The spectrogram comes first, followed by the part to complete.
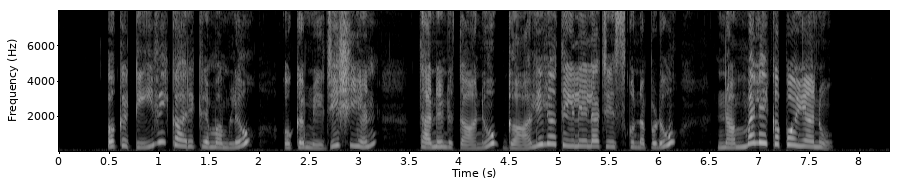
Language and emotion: Telugu, surprised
